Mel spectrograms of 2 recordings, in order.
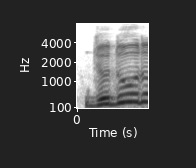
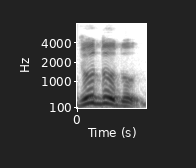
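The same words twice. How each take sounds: First: The middle vowel is drawn out long. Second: The middle vowel is said short and quick. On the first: The speaker calls it wrong. "नहीं" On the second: The speaker calls it right. "जल्दी से बस"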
